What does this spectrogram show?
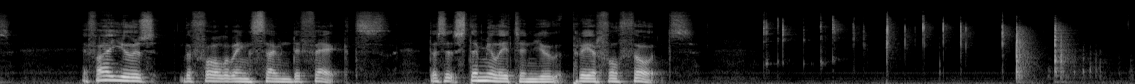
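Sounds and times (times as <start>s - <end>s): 
speech: 0.8s - 7.0s
dice rattling: 7.6s - 11.3s.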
